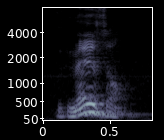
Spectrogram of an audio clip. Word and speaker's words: maison: Deuxième prononciation, le S entre deux voyelles se prononce Z. Exemple, maison. Le S, il est entre la voyelle I et la voyelle O. Maison.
